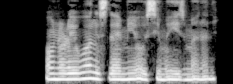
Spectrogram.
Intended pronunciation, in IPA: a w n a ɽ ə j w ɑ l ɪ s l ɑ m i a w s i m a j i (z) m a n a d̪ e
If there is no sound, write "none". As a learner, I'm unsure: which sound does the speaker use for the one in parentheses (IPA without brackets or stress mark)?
z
